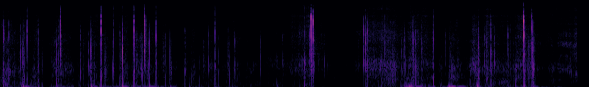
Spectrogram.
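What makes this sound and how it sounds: A thin wooden stick stirs and taps through a heap of small, hard, sugar-shelled peanut M&Ms filling a bowl, mixing them. Quick, dry clicks and rattles crowd together in irregular bursts, with a brief quieter gap midway before the stirring picks up again.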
